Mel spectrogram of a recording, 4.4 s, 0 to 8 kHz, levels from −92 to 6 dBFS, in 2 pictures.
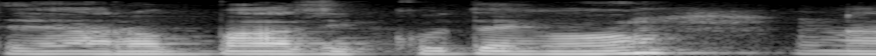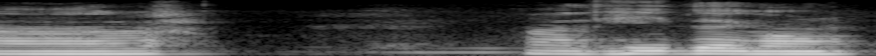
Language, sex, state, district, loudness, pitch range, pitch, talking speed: Chakma, male, Tripura, Unakoti, -18 LUFS, 135-150 Hz, 140 Hz, 110 wpm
